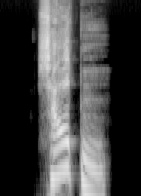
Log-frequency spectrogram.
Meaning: inflection of schallen: 1. first/third-person plural preterite 2. first/third-person plural subjunctive II
- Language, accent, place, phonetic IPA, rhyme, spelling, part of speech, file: German, Germany, Berlin, [ˈʃaltn̩], -altn̩, schallten, verb, De-schallten.ogg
